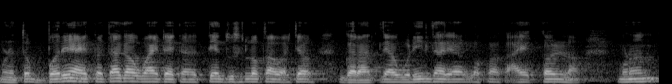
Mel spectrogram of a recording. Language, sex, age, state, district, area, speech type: Goan Konkani, male, 60+, Goa, Canacona, rural, spontaneous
